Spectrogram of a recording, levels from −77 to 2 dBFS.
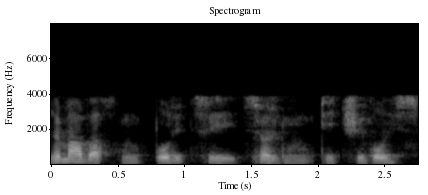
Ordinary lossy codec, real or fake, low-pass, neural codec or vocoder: AAC, 16 kbps; fake; 7.2 kHz; autoencoder, 22.05 kHz, a latent of 192 numbers a frame, VITS, trained on one speaker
